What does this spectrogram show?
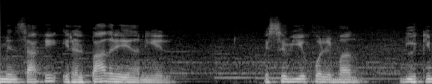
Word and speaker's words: Daniel: Daniel salió, me informó él, pronunciando el nombre de su hijo con el acento en la primera sílaba.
